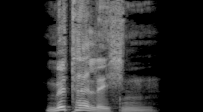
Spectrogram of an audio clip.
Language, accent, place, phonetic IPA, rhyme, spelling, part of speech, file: German, Germany, Berlin, [ˈmʏtɐlɪçn̩], -ʏtɐlɪçn̩, mütterlichen, adjective, De-mütterlichen.ogg
- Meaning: inflection of mütterlich: 1. strong genitive masculine/neuter singular 2. weak/mixed genitive/dative all-gender singular 3. strong/weak/mixed accusative masculine singular 4. strong dative plural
